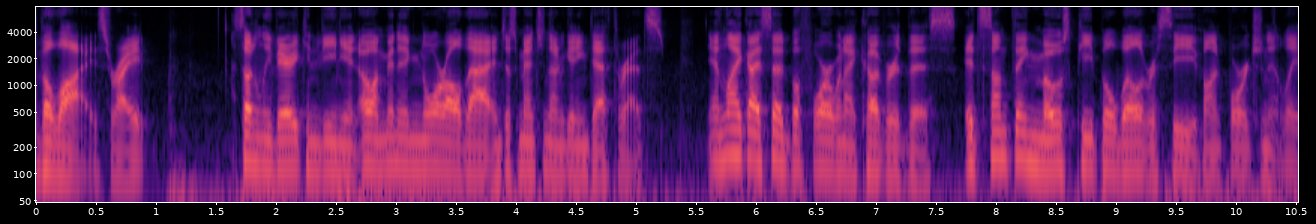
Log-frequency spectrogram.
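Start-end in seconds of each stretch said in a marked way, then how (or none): none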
